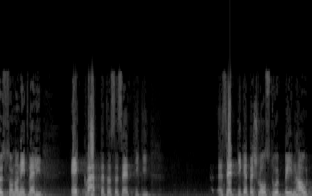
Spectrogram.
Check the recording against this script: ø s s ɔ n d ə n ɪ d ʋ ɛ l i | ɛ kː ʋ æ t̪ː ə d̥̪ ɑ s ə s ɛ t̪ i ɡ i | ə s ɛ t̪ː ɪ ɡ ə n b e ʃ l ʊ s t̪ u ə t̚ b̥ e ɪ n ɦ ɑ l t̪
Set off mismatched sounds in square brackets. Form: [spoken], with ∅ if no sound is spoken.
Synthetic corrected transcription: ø s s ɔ n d ə n ɪ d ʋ ɛ l i | ɛ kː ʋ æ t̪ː ə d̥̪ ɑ s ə s ɛ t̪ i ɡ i | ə s ɛ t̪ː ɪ ɡ ə [∅] b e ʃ l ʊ s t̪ u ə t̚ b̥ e ɪ n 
